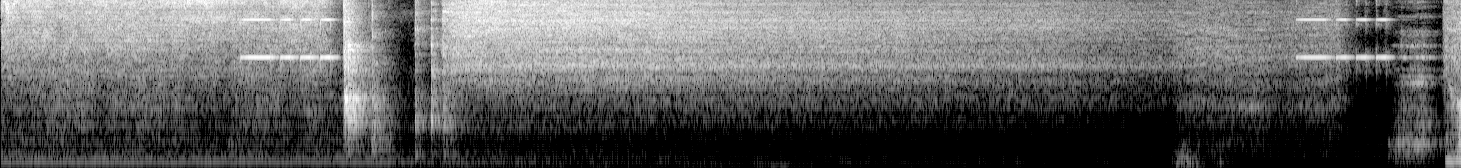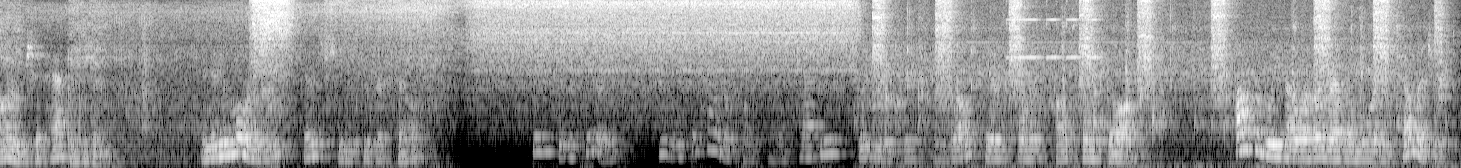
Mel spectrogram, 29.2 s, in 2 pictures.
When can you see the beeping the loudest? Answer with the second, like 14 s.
3 s.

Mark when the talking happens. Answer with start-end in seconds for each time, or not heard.
14.4-15.9, 16.6-19.0, 19.9-29.1.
